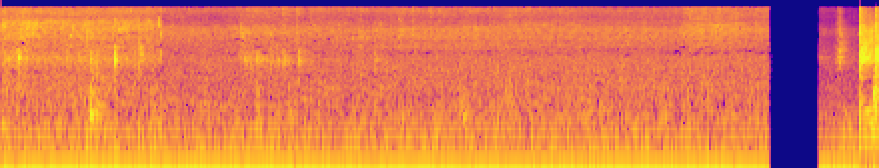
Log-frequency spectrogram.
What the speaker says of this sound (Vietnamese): Chiên nó vàng mà vàng vừa thôi, đừng có vàng quá nó khô thịt gà của mình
